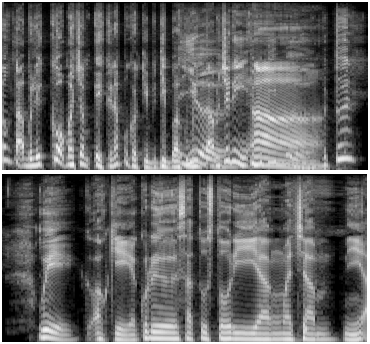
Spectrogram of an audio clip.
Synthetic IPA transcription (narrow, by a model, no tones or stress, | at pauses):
ɔŋt̪aʔbolɛhkɔʔmat͡ʃamehkənapakawt̪ibət̪ibəakkut̪aʔmat͡ʃamniãibəbət̪ʊl | weokeakudəsat̪ust̪oɾijaŋmat͡ʃamnia̰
